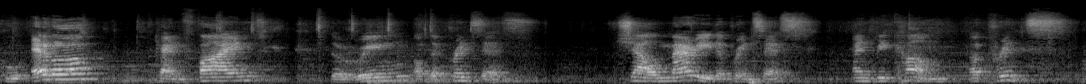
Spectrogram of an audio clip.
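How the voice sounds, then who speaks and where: A woman voicing a gentle, fatherly king who soothes and reassures. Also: low-pitched, animated, extremely slow, reverberant, far from the mic, over music, heavily acted, low-quality recording. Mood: proclaiming.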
